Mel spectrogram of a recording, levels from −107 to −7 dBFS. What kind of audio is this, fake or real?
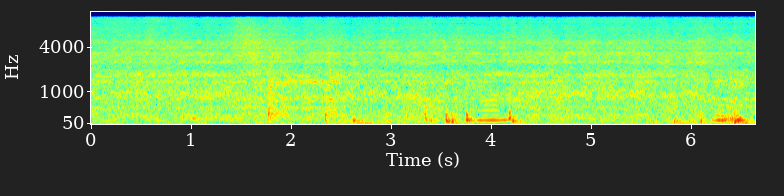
fake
